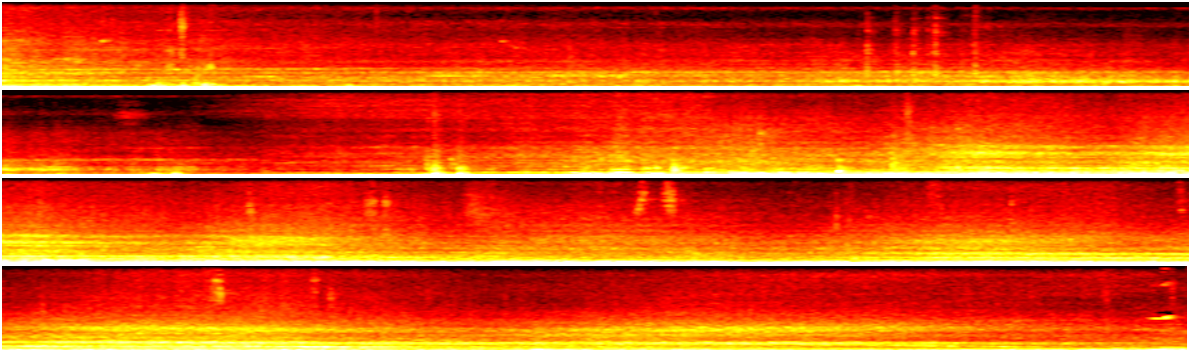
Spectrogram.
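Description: Sydney Trains Waratah electric train at the platform, quieter at first. From about eleven seconds in it grows louder as it moves, its traction motors whining in gliding tones over the wheel noise.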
